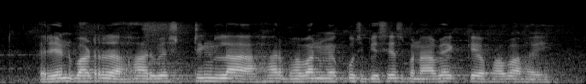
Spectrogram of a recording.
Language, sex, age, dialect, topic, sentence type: Magahi, male, 18-24, Western, agriculture, statement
